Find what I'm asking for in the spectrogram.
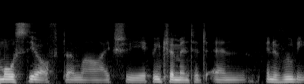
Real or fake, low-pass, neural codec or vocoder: fake; 7.2 kHz; codec, 24 kHz, 0.9 kbps, WavTokenizer, small release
